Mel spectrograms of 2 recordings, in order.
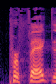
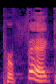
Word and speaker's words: perfect: When used as an adjective, the word is pronounced perfect, and that means to being entirely without fault or defect. That means that it's flawless. Now, when we use it as a verb, we pronounce it perfect, and that means something a little different.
